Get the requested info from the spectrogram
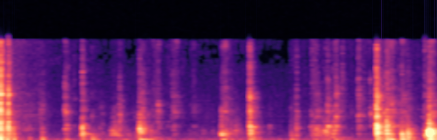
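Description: Scattered light clicks and taps as two toy cars are handled and set at the top of a cardboard ramp. The loudest taps come near the end.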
